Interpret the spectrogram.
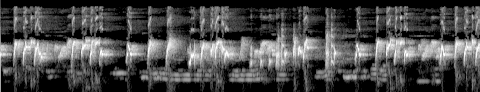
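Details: Lively red-whiskered bulbul song, a near-continuous string of bright, bouncy whistled phrases, each a quick rise and fall, repeated every second or two, with a soft low whistle faintly behind.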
